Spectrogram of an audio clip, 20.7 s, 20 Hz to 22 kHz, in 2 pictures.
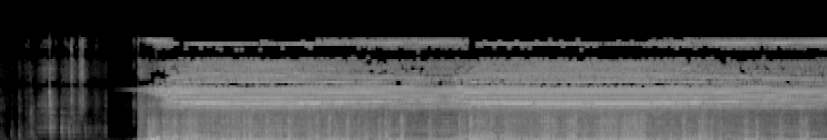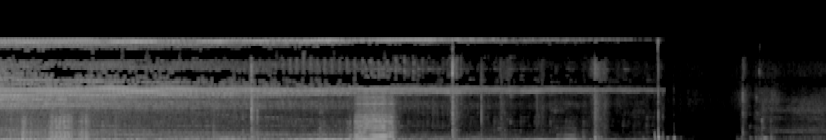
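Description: Kaabo 1100 W electric hub motor spinning free with no load, driven by a Ninebot Max G30D controller pushed to 65 V. About two seconds in it winds up sharply to high speed and runs with a loud whine under a thin high steady tone. From about fifteen seconds its pitch falls as it coasts down, and it stops just before the end.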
